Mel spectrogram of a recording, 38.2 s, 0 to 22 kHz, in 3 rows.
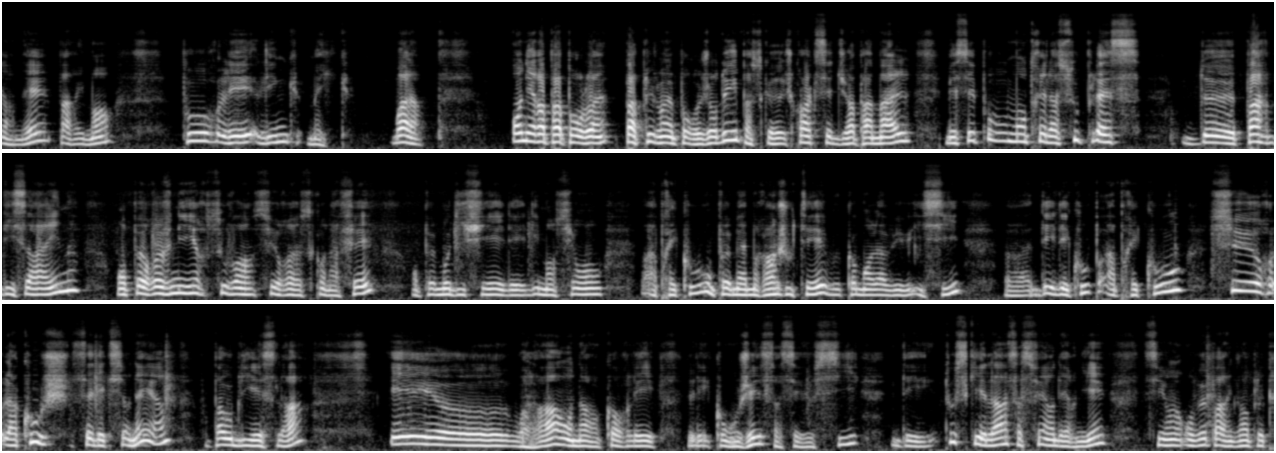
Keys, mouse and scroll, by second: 5.1 click, 5.9 scroll down 1, 6.7 right click, 7.8 click, 9.6 right click, 10.4 click, 11.6-12.9 drag, 13.0 right click, 14.7-17.4 drag, 19.9-20.8 drag, 21.8-22.2 scroll up 2, 24.5 scroll down 2, 28.9 scroll down 2, 36.9-38.1 drag.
